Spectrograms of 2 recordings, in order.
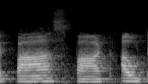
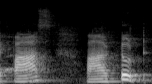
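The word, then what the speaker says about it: Passepartout: आपण जर स्पेलिंग नीट बघितलं तर आपल्याला असं वाटेल ते पासपार्ट आऊट असेल. पासपार्ट आऊट असेल. ते पासपार्ट आऊट नाही तर ते पासपार्टूट असं ते नाव आहे, पासपार्टूट.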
